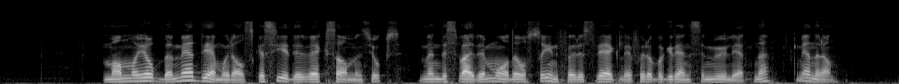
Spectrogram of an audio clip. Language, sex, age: Norwegian, male, 32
